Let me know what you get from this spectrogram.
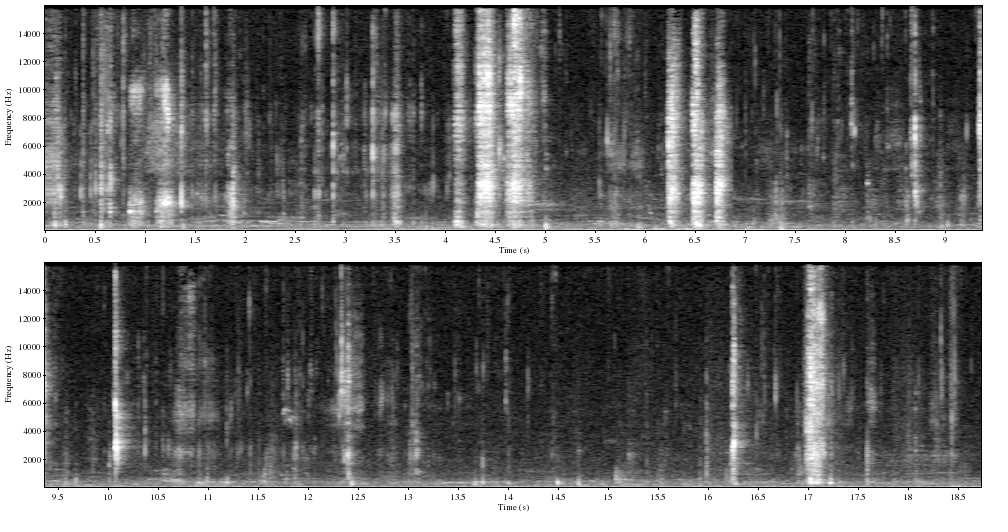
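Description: Close-miked chewing and biting of a handful of rice and curried meat, with wet mouth clicks and smacks. The loudest bites and smacks come about four seconds in, around six seconds, and again near the end.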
